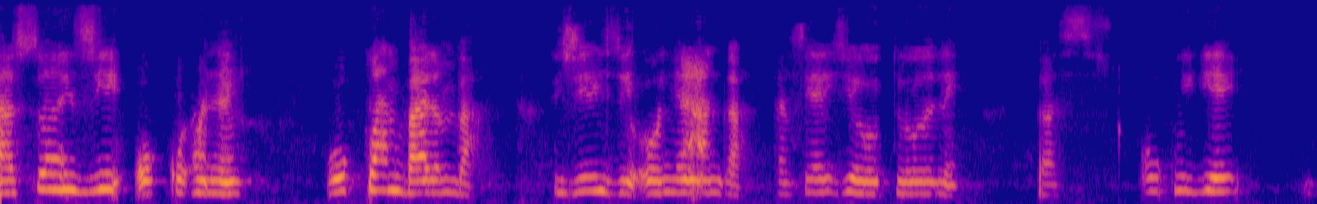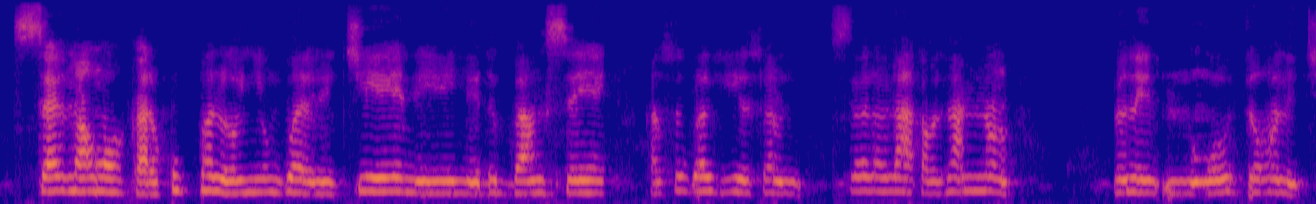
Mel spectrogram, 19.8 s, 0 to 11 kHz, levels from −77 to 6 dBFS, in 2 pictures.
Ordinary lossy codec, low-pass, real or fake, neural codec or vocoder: AAC, 32 kbps; 9.9 kHz; fake; codec, 24 kHz, 1.5 kbps, HILCodec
